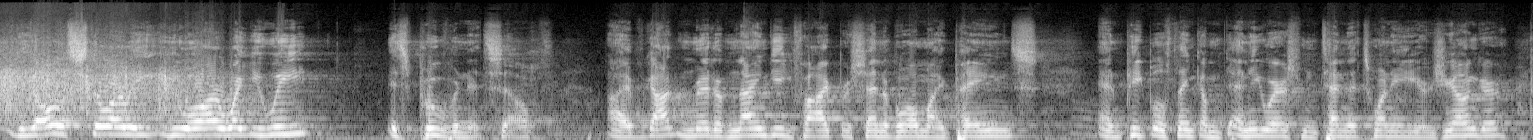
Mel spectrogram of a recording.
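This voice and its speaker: A man with a high voice and ordinary pitch variation talks at a moderate pace, noticeable noise in the background. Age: 80s+. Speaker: audience member. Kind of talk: audience question and comment. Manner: halting.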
